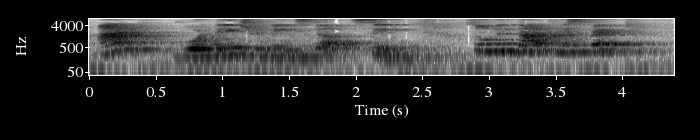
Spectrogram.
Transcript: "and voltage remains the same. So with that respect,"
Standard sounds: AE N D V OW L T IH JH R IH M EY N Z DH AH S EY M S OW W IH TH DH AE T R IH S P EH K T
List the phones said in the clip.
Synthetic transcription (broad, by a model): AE N D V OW T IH JH R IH M EY N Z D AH S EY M S OW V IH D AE T R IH S P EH K T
